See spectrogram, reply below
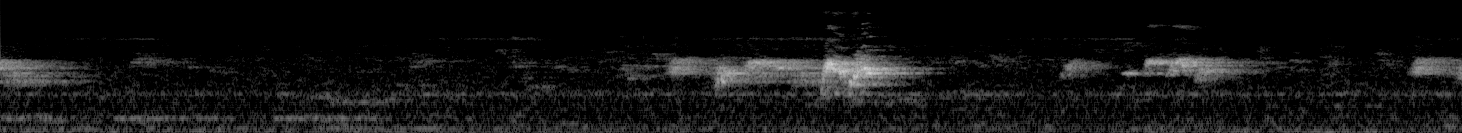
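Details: Red-whiskered bulbul singing in Suan Phueng, Ratchaburi, Thailand: quiet start, then a loud bright warbled burst, a shorter phrase and another brief note, over faint steady hum.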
